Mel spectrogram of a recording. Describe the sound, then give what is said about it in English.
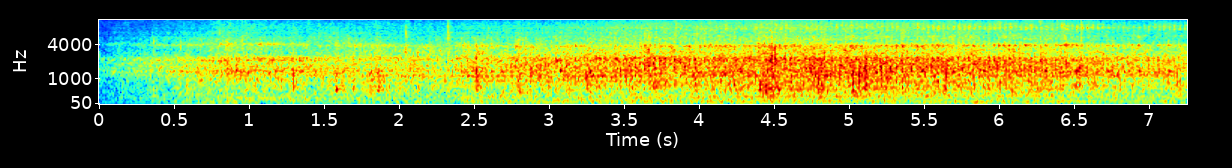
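A steady, heavy engine rumble from buses carrying students pulling up in a farmyard in Offaly, with a broad droning hiss that swells slightly midway and holds, and no voices. “He got there just as the buses with the students pulled up, sixth years about to submit their projects and fifth years looking for ideas for theirs.”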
